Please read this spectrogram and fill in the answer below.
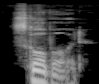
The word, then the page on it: scoreboard: Australian English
